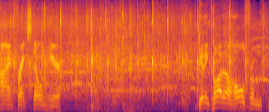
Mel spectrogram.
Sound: crowd clapping and cheering

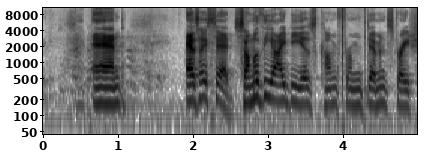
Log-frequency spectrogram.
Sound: laughter

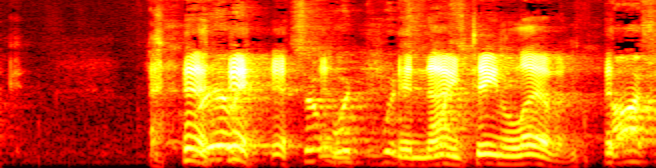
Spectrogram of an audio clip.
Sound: laughs

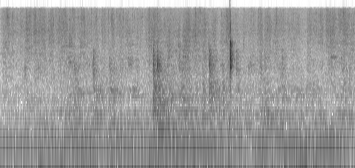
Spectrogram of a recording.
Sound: tools clattering

